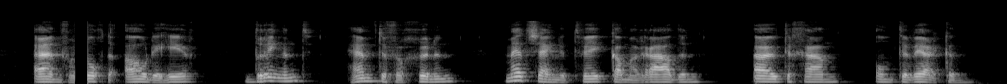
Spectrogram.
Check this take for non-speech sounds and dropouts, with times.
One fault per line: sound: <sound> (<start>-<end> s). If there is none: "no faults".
sound: dropout (0.7-0.9 s)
